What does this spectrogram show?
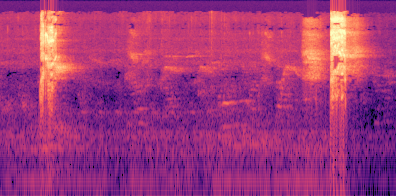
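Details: A yellow-sided conure wanting company lets out a sudden harsh squawk, then soft whistled and chattering notes, ending in a second loud rasping screech.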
